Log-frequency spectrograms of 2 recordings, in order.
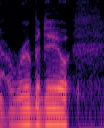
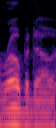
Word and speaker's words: Robidoux: Over to the other side for Iowa, a lot better of a performance from Harrison Rubidoux, which that's how it's pronounced, Rubidoux instead of Robidoux.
